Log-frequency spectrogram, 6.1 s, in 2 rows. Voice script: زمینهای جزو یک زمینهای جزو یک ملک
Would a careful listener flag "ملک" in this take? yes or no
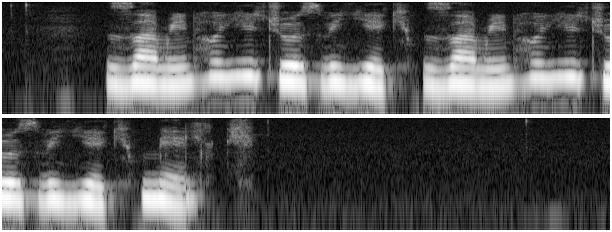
no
